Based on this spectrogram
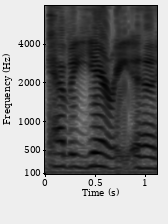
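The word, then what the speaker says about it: Cavalieri: That's right, Caviieri. He's an Italian mathematician. The L is pronounced like a Y.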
